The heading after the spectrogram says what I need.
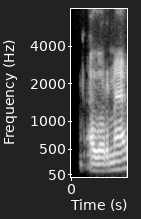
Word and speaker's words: adornar: Adornar, aquí lo dividimos en 3 sílabas, siendo nar, es decir, la última, la sílaba tónica. Y esto lo sabemos porque al decir adornar, la que pronunciamos con una mayor intensidad a la hora de decir la palabra es nar, es decir, la última sílaba.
